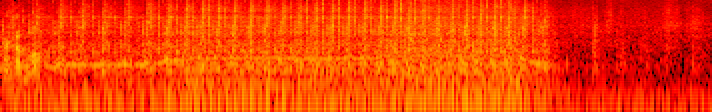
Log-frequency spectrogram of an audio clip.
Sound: machine whirs

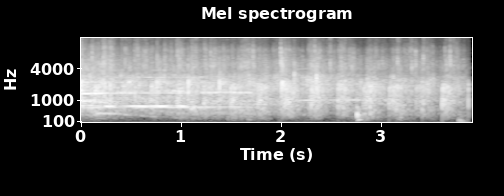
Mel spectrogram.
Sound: cheers and applause

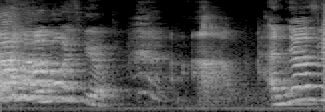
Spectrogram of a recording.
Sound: breathing

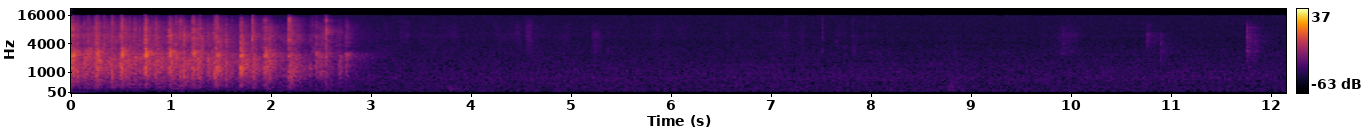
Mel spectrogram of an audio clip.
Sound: applause

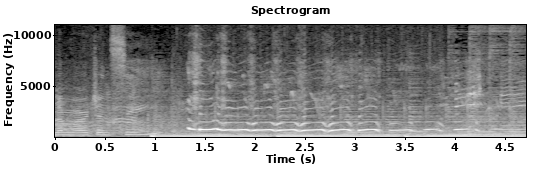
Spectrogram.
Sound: sobbing

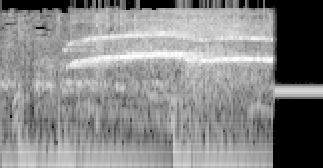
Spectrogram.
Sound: screams

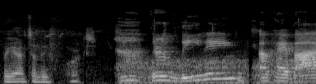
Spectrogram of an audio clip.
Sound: gasps

